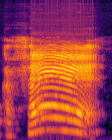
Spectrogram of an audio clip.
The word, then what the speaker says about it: café: Fazendo o teste chamando a palavra. O café. A sílaba tônica é o fé.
